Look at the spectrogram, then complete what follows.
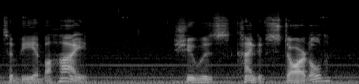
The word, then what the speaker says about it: Baha'i: to be a Baha'i although I believe I mispronounced it it said something like the heyy or something like that but I said I would like to be a Baha'i she was kind of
